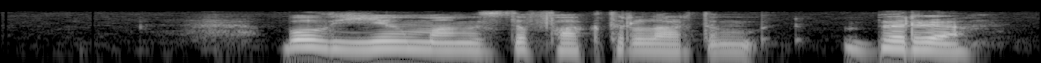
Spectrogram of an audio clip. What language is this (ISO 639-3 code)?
kaz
